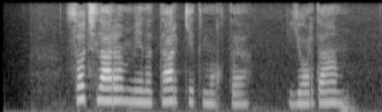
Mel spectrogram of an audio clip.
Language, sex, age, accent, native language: Uzbek, female, 12-17, Farg'ona, Uzbek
